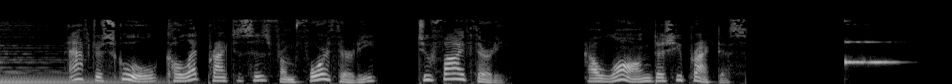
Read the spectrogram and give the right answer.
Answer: For an hour. She practices for an hour.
